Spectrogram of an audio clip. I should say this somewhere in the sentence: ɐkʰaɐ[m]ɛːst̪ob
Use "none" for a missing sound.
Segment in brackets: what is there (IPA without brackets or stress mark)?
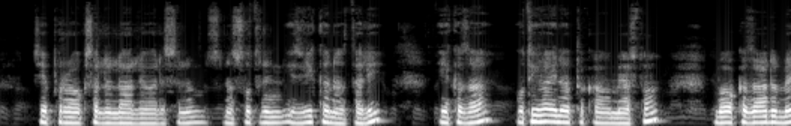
m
